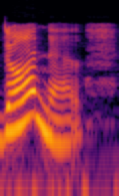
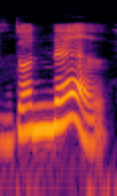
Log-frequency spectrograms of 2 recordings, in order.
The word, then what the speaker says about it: Donnell: you pronounced our name Donell now now Miss Shirley the correct pronunciation of our name is Dell Accent on the last syllable I hope you'll remember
